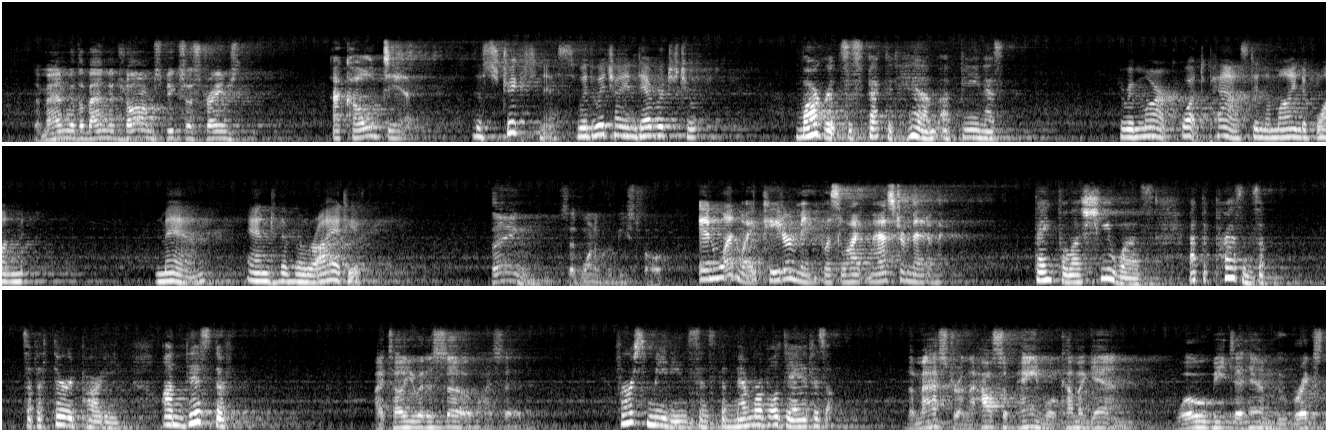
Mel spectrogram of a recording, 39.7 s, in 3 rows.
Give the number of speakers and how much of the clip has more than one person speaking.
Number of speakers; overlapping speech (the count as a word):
four, no overlap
